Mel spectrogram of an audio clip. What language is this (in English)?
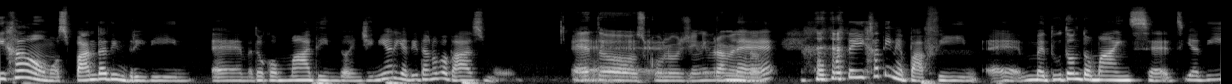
Greek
